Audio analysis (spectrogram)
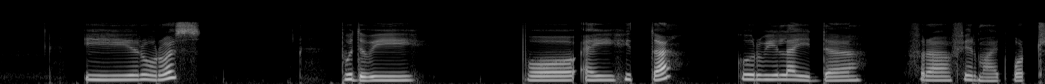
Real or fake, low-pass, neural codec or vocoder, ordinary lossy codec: real; 7.2 kHz; none; none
